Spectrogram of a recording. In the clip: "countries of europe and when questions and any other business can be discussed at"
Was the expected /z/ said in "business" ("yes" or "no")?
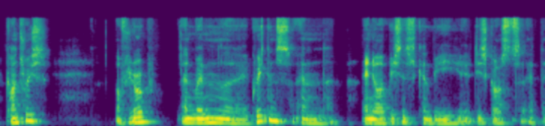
no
